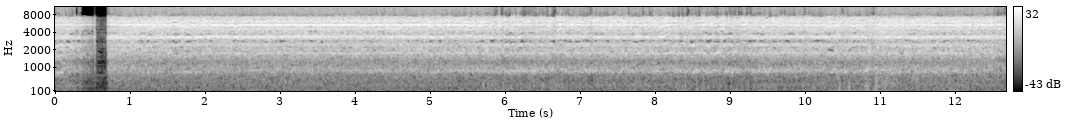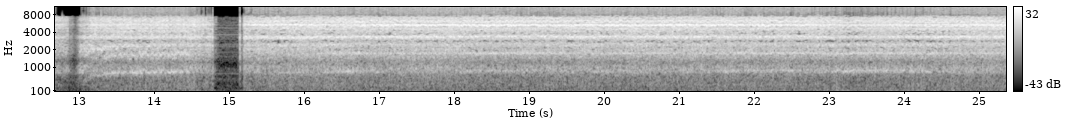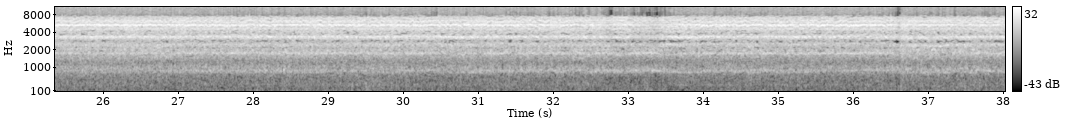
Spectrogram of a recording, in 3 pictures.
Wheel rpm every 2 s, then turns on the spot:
130, 210, 230, 230, 230, 230, 150, 120, 220, 230, 230, 230, 220, 230, 230, 230, 230, 220, 220.
none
